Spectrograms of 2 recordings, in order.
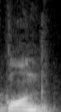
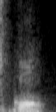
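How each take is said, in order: First: Quand said the English way with a hard d at the end; the mistaken quand, with its final d spoken; wrong pronunciation. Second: Quand said the French way as a nasal kon with a silent d; the correct French quand, ending on a nasal vowel; correct French pronunciation. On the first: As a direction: sound the d in quand like an English word. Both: Shown as a demonstration. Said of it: "It's not quand, it's quand".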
